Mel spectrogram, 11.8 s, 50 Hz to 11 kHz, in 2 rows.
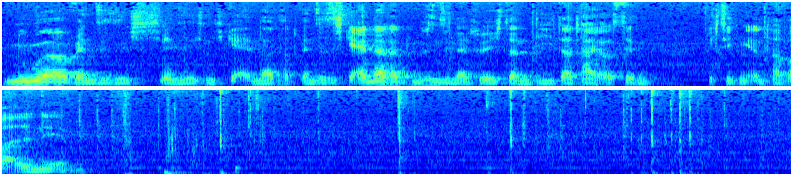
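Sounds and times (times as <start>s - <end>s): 
speech: 0.0s - 6.8s
typing on a computer keyboard while a file is edited: 5.7s - 8.1s, 8.9s - 11.4s.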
